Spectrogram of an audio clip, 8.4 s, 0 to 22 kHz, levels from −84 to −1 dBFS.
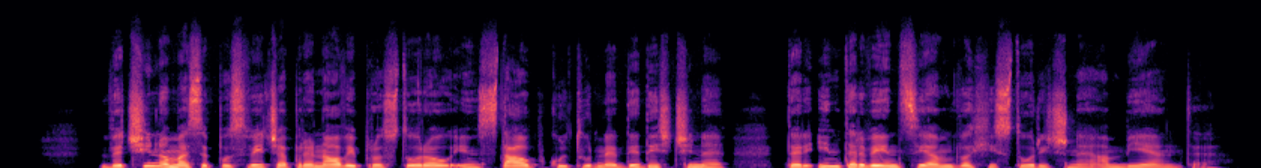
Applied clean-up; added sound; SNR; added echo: neural mask model Resemble Enhance denoiser.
